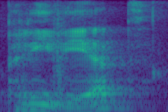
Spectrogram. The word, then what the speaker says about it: привет: So, as I told you, so привет, the stressed syllable is the first one, при, so you can put the stress on it yourself in your notebook.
